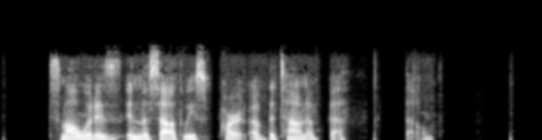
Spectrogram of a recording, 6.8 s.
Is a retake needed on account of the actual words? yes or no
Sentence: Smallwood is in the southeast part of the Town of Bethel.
no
